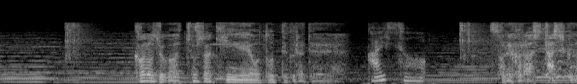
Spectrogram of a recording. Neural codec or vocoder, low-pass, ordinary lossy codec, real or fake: none; 7.2 kHz; Opus, 64 kbps; real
